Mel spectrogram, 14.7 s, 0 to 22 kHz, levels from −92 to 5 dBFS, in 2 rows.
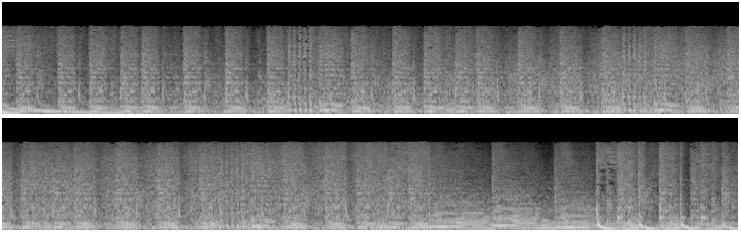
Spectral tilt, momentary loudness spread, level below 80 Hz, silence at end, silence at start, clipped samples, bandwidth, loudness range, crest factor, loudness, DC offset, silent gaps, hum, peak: -5.5 dB/octave; 5 LU; -28 dBFS; 0 s; 0 s; under 0.1%; 9.4 kHz; 3 LU; 14 dB; -21 LUFS; under 0.1%; none; none; -6 dBFS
